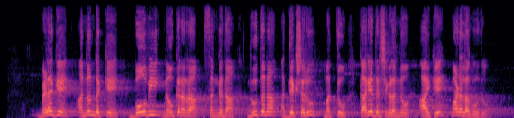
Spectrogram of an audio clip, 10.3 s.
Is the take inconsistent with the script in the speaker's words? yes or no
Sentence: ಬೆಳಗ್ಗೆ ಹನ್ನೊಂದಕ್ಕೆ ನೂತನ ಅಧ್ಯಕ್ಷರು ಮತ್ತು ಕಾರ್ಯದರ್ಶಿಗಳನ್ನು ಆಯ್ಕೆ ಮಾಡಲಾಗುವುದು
yes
